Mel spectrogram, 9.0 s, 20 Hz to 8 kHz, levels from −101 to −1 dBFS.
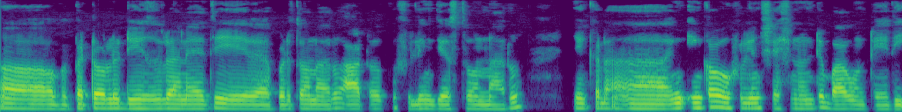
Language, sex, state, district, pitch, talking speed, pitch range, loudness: Telugu, male, Andhra Pradesh, Chittoor, 120 Hz, 85 wpm, 115-130 Hz, -18 LUFS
